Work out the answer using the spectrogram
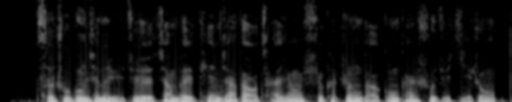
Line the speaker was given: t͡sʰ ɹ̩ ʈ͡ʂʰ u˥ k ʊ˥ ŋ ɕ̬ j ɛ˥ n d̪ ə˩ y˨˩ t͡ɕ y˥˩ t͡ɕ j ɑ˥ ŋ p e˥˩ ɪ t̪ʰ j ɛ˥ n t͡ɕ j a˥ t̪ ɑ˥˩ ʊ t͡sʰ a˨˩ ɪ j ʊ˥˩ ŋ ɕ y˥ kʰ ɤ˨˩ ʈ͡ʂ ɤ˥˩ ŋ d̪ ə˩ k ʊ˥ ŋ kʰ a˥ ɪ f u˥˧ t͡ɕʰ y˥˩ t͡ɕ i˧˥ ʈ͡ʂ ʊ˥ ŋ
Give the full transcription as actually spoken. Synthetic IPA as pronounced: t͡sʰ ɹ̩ ʈ͡ʂʰ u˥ k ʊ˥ ŋ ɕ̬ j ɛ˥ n d̪ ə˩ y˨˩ t͡ɕ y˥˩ t͡ɕ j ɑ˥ ŋ p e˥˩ ɪ t̪ʰ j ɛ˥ n t͡ɕ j a˥ t̪ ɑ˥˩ ʊ t͡sʰ a˨˩ ɪ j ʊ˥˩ ŋ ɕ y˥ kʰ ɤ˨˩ ʈ͡ʂ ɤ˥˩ ŋ d̪ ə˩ k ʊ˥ ŋ kʰ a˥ ɪ ʂ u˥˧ t͡ɕ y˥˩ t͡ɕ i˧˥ ʈ͡ʂ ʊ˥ ŋ

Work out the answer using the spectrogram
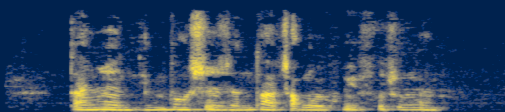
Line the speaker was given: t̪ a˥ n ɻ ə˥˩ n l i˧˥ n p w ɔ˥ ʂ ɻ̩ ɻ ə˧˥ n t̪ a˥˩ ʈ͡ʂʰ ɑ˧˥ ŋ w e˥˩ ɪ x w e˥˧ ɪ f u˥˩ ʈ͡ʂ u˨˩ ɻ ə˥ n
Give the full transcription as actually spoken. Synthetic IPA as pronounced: t̪ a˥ n ɻ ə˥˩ n l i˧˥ n p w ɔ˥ ʂ ɻ̩ ɻ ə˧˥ n t̪ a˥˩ ʈ͡ʂ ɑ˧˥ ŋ w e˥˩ ɪ x w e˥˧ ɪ f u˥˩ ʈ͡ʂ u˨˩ ɻ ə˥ n

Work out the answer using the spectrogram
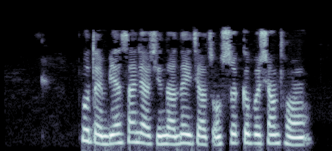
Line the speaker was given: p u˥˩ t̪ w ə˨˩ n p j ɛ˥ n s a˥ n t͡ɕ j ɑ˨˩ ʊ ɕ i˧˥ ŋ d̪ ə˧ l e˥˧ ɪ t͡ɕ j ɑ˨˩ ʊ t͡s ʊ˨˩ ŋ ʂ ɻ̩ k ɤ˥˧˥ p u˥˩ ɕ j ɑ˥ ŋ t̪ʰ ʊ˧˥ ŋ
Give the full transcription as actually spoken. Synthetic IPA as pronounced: p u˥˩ t̪ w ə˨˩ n p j ɛ˥ n s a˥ n t͡ɕ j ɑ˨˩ ʊ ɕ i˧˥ ŋ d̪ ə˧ l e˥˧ ɪ t͡ɕ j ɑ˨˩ ʊ t͡s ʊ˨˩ ŋ ʂ ɻ̩ k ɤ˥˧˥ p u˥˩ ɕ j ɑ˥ ŋ t̪ʰ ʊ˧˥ ŋ

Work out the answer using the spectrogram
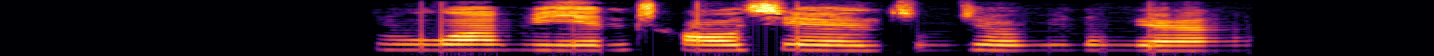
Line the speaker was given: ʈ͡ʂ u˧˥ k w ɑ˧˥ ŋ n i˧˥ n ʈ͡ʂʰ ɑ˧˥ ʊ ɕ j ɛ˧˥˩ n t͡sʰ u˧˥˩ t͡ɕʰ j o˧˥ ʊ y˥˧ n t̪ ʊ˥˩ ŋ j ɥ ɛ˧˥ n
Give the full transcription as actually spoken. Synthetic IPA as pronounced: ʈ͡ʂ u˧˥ k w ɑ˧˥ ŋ m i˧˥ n ʈ͡ʂʰ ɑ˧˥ ʊ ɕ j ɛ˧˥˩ n t͡s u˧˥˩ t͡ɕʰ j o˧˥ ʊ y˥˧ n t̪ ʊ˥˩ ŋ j ɥ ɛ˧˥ n

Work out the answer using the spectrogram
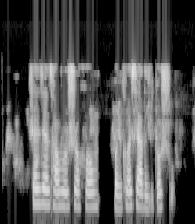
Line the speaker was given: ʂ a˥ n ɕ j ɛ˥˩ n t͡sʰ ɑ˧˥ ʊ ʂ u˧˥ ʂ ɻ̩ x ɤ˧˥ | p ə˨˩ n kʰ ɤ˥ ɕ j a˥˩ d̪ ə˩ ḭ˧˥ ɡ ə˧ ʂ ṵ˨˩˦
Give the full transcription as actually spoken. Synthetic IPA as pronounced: ʂ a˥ n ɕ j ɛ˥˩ n t͡sʰ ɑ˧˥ ʊ ʂ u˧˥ ʂ ɻ̩ x ɤ˧˥ | p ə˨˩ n kʰ ɤ˥ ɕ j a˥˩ d̪ ə˩ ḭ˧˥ ɡ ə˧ ʂ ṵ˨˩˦

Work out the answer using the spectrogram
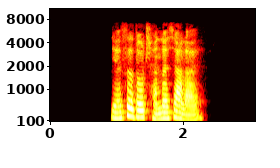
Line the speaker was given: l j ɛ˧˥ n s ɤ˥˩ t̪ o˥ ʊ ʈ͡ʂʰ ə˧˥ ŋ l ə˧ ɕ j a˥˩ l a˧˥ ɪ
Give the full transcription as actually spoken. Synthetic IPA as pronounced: l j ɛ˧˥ n s ɤ˥˩ t̪ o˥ ʊ ʈ͡ʂʰ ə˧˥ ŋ l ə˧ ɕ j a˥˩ l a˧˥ ɪ

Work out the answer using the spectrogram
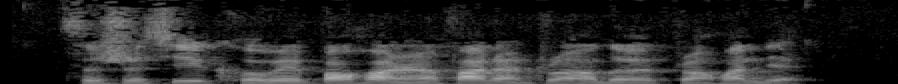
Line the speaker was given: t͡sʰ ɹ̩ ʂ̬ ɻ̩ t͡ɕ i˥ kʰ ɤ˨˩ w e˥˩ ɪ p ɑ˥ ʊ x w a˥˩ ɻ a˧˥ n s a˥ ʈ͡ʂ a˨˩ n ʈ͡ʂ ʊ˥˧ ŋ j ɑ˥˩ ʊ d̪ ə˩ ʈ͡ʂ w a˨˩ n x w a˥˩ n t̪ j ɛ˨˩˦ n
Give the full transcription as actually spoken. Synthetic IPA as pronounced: t͡sʰ ɹ̩ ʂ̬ ɻ̩ t͡ɕʰ i˥ kʰ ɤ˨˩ w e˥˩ ɪ p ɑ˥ ʊ x w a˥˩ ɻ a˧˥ n f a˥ ʈ͡ʂ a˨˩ n ʈ͡ʂ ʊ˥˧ ŋ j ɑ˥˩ ʊ d̪ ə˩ ʈ͡ʂ w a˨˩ n x w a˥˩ n t̪ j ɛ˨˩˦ n

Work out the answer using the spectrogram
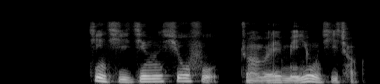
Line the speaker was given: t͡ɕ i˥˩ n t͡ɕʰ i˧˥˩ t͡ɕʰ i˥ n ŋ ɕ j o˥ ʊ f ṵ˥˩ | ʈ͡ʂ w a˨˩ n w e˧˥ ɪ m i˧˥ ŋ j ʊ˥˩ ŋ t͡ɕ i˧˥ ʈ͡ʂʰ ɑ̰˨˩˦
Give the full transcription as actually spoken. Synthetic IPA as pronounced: t͡ɕ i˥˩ n t͡ɕʰ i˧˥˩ t͡ɕ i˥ ŋ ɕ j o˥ ʊ f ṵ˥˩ | ʈ͡ʂ w a˨˩ n w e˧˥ ɪ m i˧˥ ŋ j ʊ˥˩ ŋ t͡ɕ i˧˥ ʈ͡ʂʰ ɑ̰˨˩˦

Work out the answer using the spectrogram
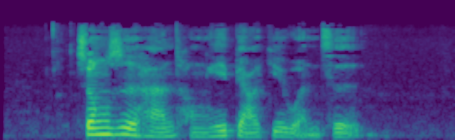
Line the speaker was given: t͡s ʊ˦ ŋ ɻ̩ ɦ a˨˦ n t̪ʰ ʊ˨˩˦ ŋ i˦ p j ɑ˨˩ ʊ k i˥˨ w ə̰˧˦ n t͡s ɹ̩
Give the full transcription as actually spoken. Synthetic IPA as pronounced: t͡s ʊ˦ ŋ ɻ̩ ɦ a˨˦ n t̪ʰ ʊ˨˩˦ ŋ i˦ p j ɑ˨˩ ʊ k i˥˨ w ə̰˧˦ n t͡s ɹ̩

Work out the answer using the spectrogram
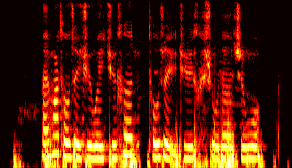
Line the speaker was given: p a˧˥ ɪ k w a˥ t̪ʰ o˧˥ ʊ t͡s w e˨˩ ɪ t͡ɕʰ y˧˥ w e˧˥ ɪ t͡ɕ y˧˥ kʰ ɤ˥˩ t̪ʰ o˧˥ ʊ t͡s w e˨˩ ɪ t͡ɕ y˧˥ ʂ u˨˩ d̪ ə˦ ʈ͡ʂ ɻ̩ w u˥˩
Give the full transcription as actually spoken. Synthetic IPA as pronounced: p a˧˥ ɪ x w a˥ t̪ʰ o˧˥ ʊ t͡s w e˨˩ ɪ t͡ɕ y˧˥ w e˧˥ ɪ t͡ɕ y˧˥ kʰ ɤ˥ t̪ʰ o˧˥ ʊ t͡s w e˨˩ ɪ t͡ɕ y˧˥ ʂ u˨˩ d̪ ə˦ ʈ͡ʂ ɻ̩ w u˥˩

